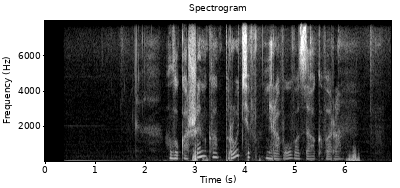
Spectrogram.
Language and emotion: Russian, neutral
